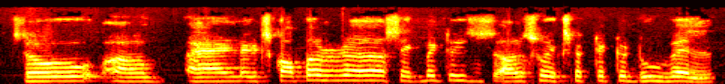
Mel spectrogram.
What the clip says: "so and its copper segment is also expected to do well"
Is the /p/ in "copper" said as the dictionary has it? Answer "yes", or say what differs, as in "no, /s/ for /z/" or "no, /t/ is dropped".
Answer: yes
